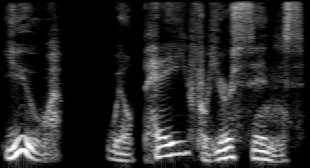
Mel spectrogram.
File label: Voice variable chant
